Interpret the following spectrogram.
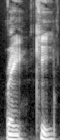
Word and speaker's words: Reiki: Reiki, pronounced Reiki, is an extremely gentle yet powerful method of healing using the, quote, laying on of hands, end quote, method.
